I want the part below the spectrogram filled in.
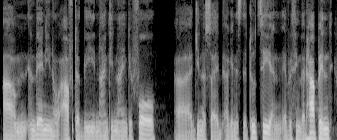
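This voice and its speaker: A man in his forties who grew up in Uganda, a guest entrepreneur answering interview questions in a relaxed, thoughtful way with frequent fillers. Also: low voice, normal speed, no echo, studio quality. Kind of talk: conversational interview.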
